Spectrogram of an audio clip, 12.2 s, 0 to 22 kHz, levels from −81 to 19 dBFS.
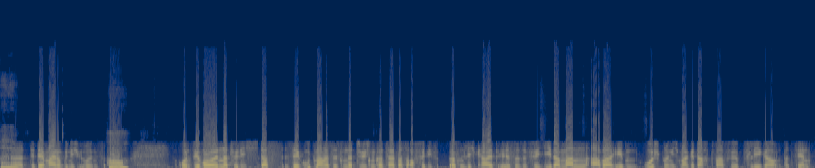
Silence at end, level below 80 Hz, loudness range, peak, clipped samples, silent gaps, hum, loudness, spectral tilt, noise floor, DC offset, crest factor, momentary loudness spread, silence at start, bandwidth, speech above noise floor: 0.05 s; -44 dBFS; 2 LU; -8 dBFS; under 0.1%; none; none; -20 LUFS; -7 dB/octave; -39 dBFS; under 0.1%; 12 dB; 11 LU; 0 s; 13 kHz; 19 dB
